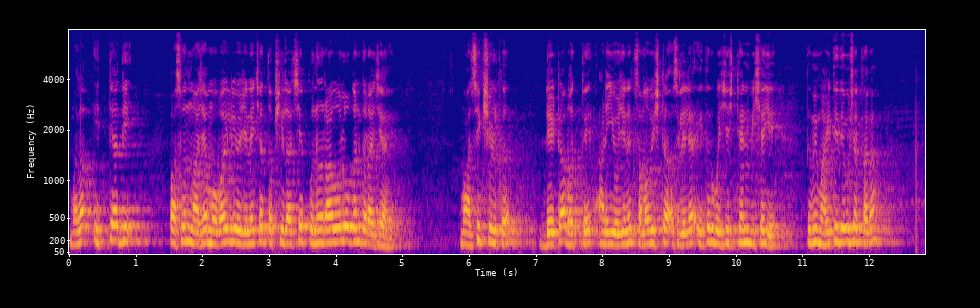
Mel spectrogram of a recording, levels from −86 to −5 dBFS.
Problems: none marked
